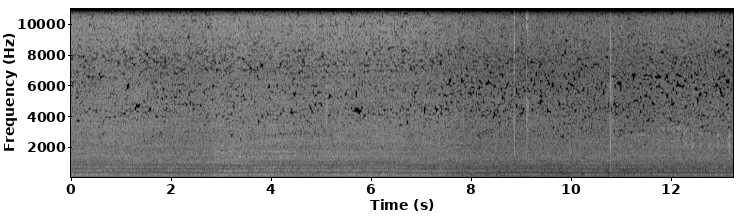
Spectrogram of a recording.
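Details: Honey bees left behind after their colony was moved into a five-frame nucleus box for a new queen hum steadily, a low, dense drone from many wings together.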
